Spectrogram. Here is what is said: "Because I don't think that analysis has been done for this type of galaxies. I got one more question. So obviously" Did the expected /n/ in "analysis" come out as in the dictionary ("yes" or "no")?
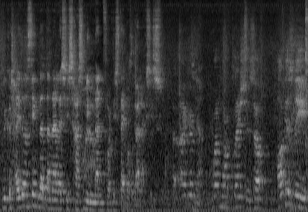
yes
